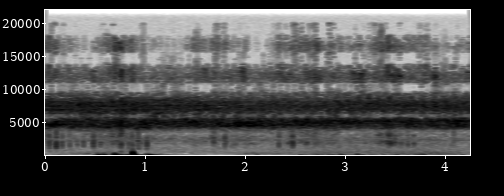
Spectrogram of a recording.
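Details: Cicadas singing in olive trees: a steady, continuous high-pitched buzzing drone that never breaks, with a brief burst of low rustling or handling thumps near the start.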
